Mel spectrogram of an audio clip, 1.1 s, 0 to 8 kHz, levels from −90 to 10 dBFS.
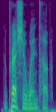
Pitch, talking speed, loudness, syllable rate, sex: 115 Hz, 225 wpm, -19 LUFS, 6.5 syllables/s, male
